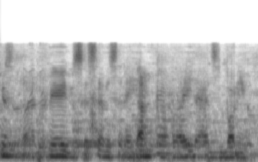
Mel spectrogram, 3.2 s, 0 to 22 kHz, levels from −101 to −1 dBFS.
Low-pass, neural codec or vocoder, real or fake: 7.2 kHz; codec, 24 kHz, 0.9 kbps, WavTokenizer, medium music audio release; fake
